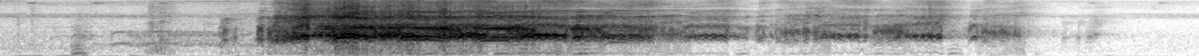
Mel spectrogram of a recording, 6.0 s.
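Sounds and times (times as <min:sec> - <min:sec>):
black lemur screaming call: 0:00.1 - 0:05.2.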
